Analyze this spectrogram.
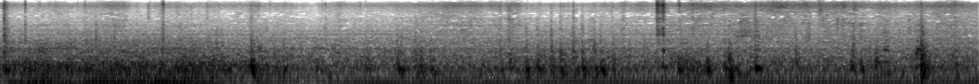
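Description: Car cabin noise from a manual-transmission car: a low engine and road rumble that drops away about two and a half seconds in, leaving a quieter steady hum with a few small clicks and knocks.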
